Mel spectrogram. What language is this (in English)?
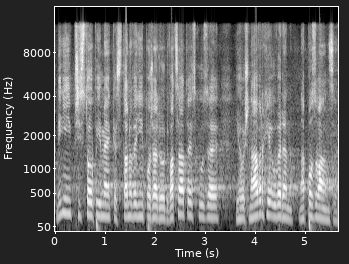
Czech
